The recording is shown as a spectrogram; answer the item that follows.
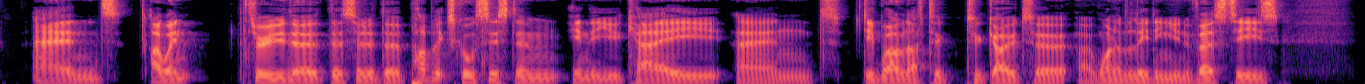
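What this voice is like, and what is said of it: Blended British-Australian accent. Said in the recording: “accent's a little bit sort of blended because I grew up in the UK, but then I've had really most of my professional working life here ... here in Australia”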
